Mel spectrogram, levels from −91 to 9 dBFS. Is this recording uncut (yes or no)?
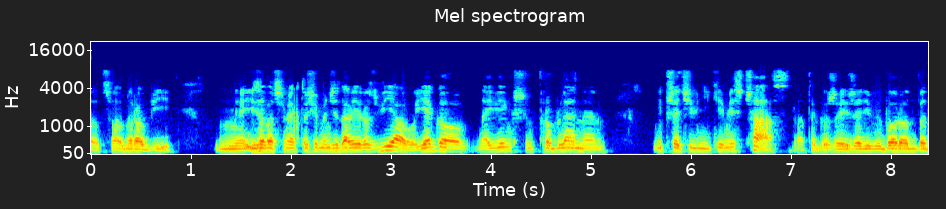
yes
